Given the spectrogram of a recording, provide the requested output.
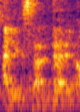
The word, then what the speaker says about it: الکسندر: میگه بعد از پادشاهی دوش، یعنی پادشاهی بد اسکندر الکسندر، تو پهلوی نمیگه اسکندر، اسکندر تلفظ عربی، تلفظ پهلویش الکسندره، اما الکساندر را خوب نزدیکتر.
